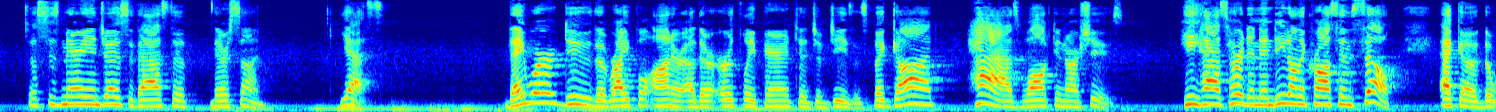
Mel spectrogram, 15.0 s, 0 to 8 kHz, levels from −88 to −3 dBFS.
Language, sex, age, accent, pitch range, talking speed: English, male, 40-59, American, 140-170 Hz, 160 wpm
